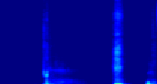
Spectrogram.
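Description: A man breathing into a close microphone between sentences: a soft breath about half a second in and a shorter, louder one near the end, with near silence around them.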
